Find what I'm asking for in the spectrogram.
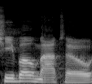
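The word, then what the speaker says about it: Cibo Matto: So that night, Chibo Mata, I forgot, I don't even know how to pronounce it. Yeah, it's Chibo Mato. It means crazy food in Italian.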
